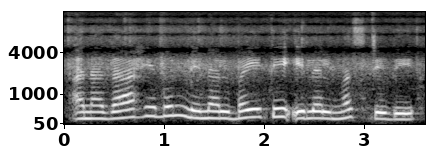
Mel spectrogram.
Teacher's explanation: देखिए मिन के नून साकिन के बाद लामे साकिन है ना यहाँ पर, तो मिन के नून साकिन को ज़ेर नहीं दिया, ज़बर देकर आगे मिलाया है ना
